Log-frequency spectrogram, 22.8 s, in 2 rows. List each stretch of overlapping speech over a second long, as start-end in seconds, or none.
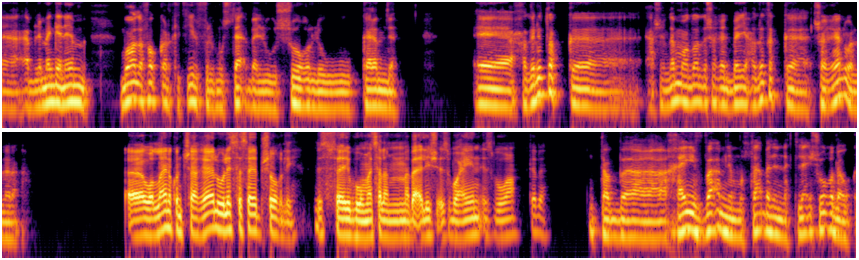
none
